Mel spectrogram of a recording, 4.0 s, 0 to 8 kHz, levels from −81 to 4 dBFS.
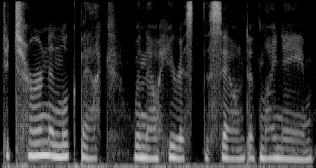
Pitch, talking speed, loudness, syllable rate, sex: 185 Hz, 195 wpm, -19 LUFS, 4.0 syllables/s, female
